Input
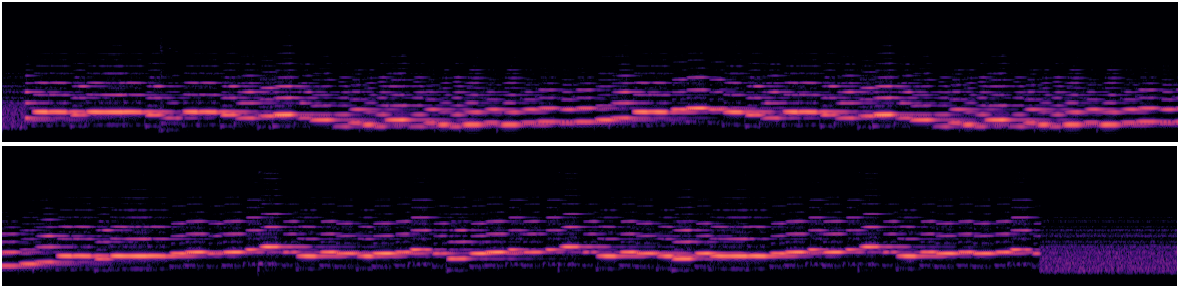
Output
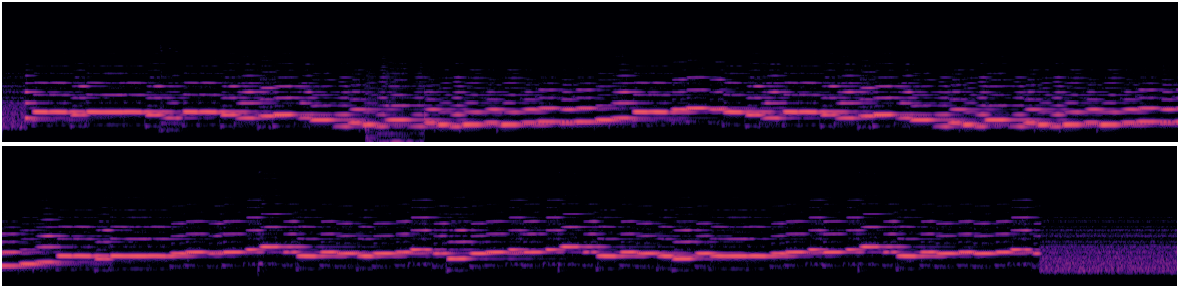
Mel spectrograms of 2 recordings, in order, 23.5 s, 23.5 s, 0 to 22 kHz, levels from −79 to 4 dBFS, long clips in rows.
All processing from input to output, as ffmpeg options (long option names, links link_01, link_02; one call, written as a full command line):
ffmpeg -i in.wav -filter_complex "[0:a]asettb=1/sr,asplit=3[link_01][link_02][link_03];[link_01]atrim=end=3.634[link_04];[link_02]atrim=start=3.63:end=4.22,asetpts=PTS-STARTPTS,afade=type=in:duration=0.004:curve=qsin,afade=type=out:start_time=0.586:duration=0.004:curve=qsin,equalizer=frequency=520:width=2.2:gain=-8,adynamicsmooth=sensitivity=4:basefreq=590,asplit=2[link_05][link_06];[link_06]adelay=25,volume=-5dB[link_07];[link_05][link_07]amix=inputs=2:normalize=0,atrim=end_sample=26019[link_08];[link_03]atrim=start=4.216[link_09];[link_04][link_08]acrossfade=duration=0.004:curve1=hsin:curve2=qsin[link_10];[link_10][link_09]acrossfade=duration=0.004:curve1=qsin:curve2=hsin,lowshelf=frequency=320:gain=5,bandreject=frequency=850:width=22,acompressor=threshold=-28dB:ratio=6" out.wav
